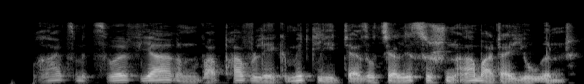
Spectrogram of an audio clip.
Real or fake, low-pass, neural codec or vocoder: real; 7.2 kHz; none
